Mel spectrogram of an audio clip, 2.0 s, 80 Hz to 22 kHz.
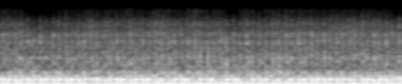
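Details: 2017 Harley-Davidson Street XG750 fuel-injected, liquid-cooled engine on a test stand, run briefly because the coolant system is not hooked up. Steady, even idle with a smooth low thump and no knocks or rattles; it sounds healthy.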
